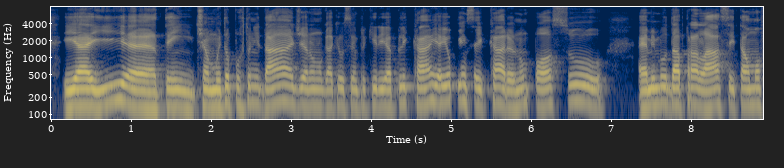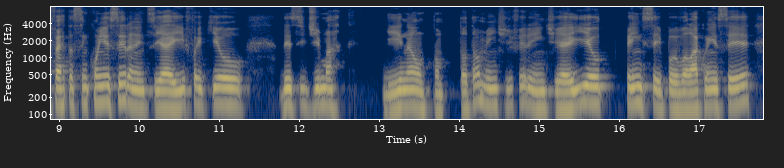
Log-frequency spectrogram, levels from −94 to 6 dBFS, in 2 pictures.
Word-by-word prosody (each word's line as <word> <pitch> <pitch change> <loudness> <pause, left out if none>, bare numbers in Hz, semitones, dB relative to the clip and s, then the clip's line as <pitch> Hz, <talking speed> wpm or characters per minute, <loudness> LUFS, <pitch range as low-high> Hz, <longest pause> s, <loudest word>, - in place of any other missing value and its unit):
E 135 +2 +6
aí, 140 +5 +6
eh, 130 -5 +6
tem 130 -1 0
tinha 135 +4 0
muita 135 +3 +3
oportunidade. 150 +1 0
Era 140 -1 -1
um 140 - -2
lugar 135 -1 -3
que 145 - -8
eu 140 - -1
sempre 140 0 -6
queria 140 0 -1
aplicar. 155 +2 -1
E - - +1
aí, 155 - +2
eu 170 - +1
pensei: 165 -3 -3
"Cara, 145 -3 0
eu 130 - 0
não 145 +3 -3
posso, 145 +2 -1 0.4
eh, 130 +1 +4
me 140 - +4
mudar 150 -1 +3
pra 150 0 +1
lá, 130 +1 +3
aceitar 145 0 -2
uma 145 +1 -1
oferta 145 +1 -2
sem 150 0 -7
conhecer 160 +2 -2
antes". 130 -2 -3
E 130 - -2
aí, 130 +1 +2
foi 140 +2 -5
que 135 +2 -11
eu 145 -2 +1 0.4
decidi 140 -1 -3
mar 140 -2 -2 0.6
e 115 +4 -2
não 135 -2 0
ton 120 -2 -10 0.2
totalmente 145 +2 -5
diferente. 135 -3 -5
E - - -2
aí, 130 +5 +1
eu 155 -1 0 0.2
pensei: 150 -2 -2
"Pô, 130 +1 -4
eu 120 - -3
vou 125 - 0
lá 125 +1 +2
conhecer". 140 +4 -2
140 Hz, 185 wpm, -25 LUFS, 135-150 Hz, 0.6 s, E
